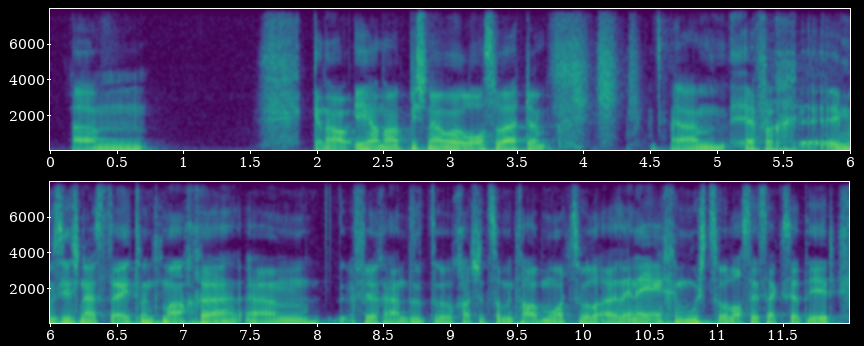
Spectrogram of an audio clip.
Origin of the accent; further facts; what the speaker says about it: Gürbetal, Bern, Switzerland; wir kommen ja beide aus dem Gürbental und das ist äh, ja. It's Home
